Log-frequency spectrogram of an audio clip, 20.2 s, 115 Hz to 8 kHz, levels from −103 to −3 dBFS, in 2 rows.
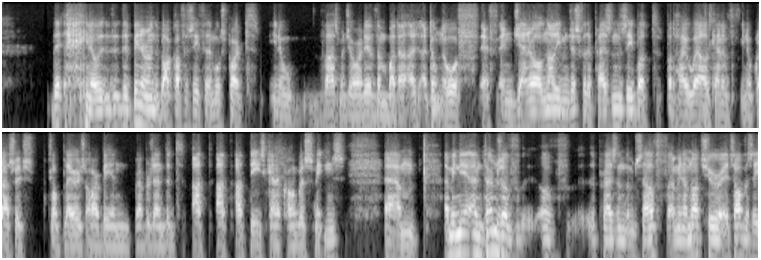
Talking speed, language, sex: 220 wpm, English, male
